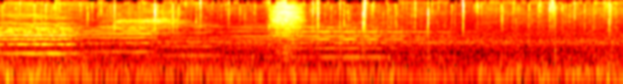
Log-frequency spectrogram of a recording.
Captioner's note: inhales sharply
